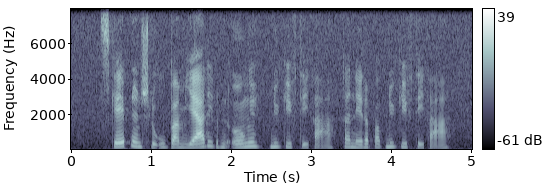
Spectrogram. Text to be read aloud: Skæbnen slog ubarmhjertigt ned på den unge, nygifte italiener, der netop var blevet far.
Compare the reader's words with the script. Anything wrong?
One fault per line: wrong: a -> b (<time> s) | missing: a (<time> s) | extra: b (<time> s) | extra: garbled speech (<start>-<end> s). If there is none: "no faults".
missing: ned på (1.9 s)
wrong: italiener -> far (2.9 s)
wrong: blevet -> nygifte (3.9 s)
